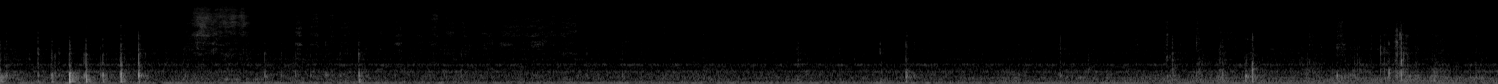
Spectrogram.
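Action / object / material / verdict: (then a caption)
scrape / small cardboard box / cardboard / none. Short nails and fingertips rapidly scratch and tap on a small, hollow white cardboard macaron box with its lid closed. A quick burst of sharp taps opens the clip, then a steady, soft, papery scratching runs underneath. Occasional isolated taps come through toward the end, over a constant low hum.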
